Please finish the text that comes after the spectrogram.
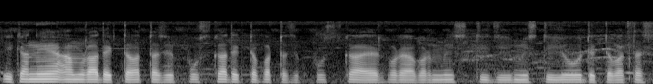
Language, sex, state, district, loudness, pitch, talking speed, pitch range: Bengali, male, Tripura, Unakoti, -20 LUFS, 110 Hz, 130 wpm, 105-115 Hz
